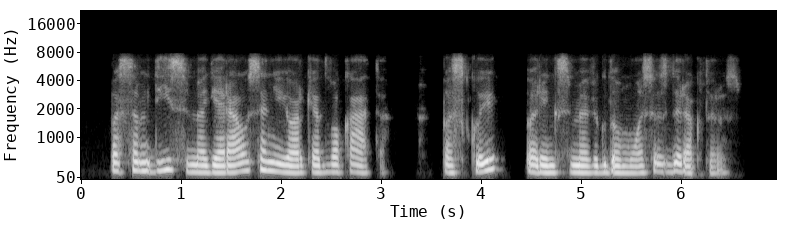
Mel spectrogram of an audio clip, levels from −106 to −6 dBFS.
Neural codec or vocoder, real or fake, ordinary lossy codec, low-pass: codec, 16 kHz, 16 kbps, FunCodec, trained on LibriTTS, 50 frames a second; fake; Opus, 24 kbps; 7.2 kHz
